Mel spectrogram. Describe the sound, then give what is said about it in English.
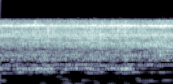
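A steady stream of warm water, just under a cup, pours continuously into the middle of cake mix powder, a soft hissing splash with no pauses and no voices. “I am going to add a cup of warm water.”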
